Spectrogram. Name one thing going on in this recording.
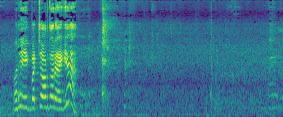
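A young girl speaks up close in a high, lively voice.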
